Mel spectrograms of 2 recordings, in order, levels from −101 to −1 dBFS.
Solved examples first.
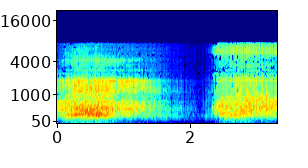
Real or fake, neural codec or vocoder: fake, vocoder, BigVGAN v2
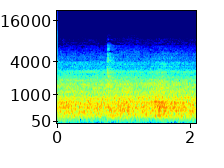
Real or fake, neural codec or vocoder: real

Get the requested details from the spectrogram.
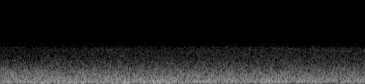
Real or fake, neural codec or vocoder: real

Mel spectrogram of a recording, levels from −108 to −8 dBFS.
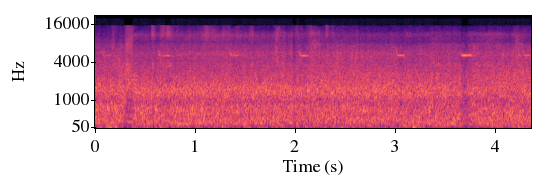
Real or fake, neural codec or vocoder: fake, vocoder, BigVGAN v2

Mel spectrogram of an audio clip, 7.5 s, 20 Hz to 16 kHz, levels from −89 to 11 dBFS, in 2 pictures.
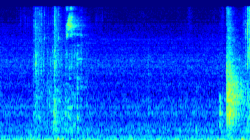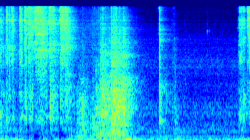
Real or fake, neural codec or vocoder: fake, vocoder, BigVGAN v2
